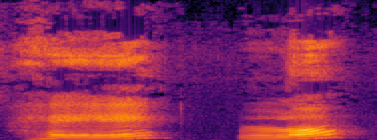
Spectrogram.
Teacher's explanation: É o ló, né? A segunda sílaba da palavra relógio, que é a mais forte. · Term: sílaba tônica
